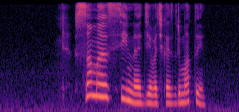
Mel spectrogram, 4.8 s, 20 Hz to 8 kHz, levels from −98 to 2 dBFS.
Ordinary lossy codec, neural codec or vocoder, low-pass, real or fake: none; none; 7.2 kHz; real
